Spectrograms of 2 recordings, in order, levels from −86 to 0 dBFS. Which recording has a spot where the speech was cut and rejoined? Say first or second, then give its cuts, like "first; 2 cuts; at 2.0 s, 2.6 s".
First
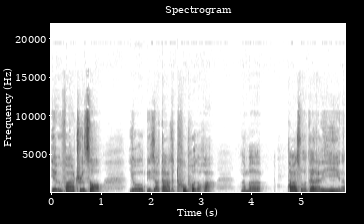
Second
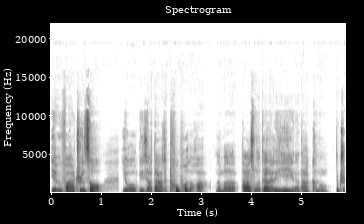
second; 3 cuts; at 1.3 s, 3.2 s, 3.7 s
